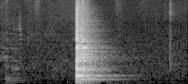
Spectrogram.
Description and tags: Closing toilet lid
